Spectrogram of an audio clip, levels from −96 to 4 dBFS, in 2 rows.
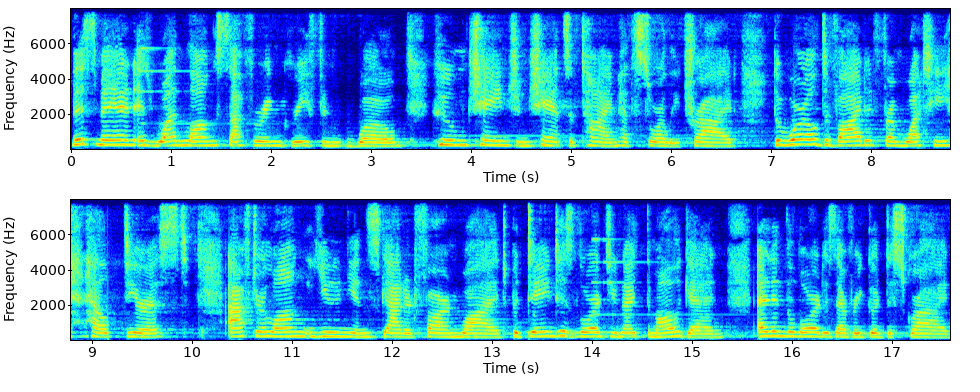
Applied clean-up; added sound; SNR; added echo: neural separator model SepFormer DNS4.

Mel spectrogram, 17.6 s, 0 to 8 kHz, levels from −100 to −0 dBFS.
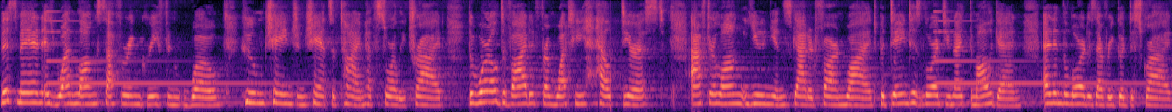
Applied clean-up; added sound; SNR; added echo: none; Musical instrument; 19 dB; reverberation time 1.9 s.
